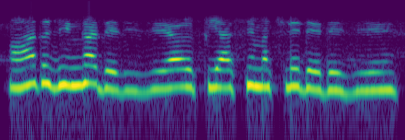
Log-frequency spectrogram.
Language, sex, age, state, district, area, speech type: Hindi, female, 30-45, Uttar Pradesh, Mau, rural, conversation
